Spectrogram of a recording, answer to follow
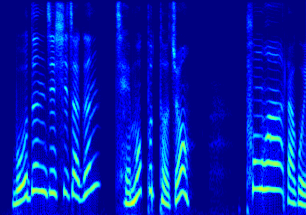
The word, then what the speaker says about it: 풍하: 풍화라고 읽습니다. 한자를 한번 뜯어 볼까요? 첫 번째 글자 바로 바람 풍자입니다. 음은 풍이고 뜻은 바람이죠. 그리고 두 번째 글자는 네, 연꽃 하자. 음은 하 뜻은 연꽃입니다.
